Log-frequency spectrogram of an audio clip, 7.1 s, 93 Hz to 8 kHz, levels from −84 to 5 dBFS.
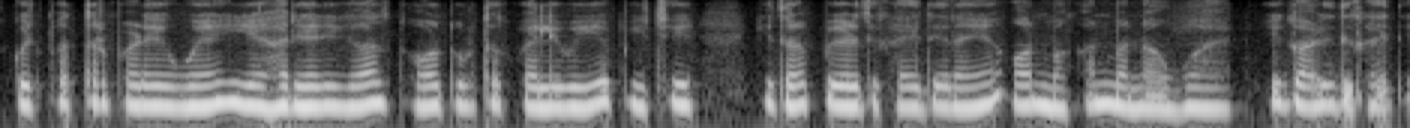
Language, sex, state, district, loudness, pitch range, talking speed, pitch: Hindi, female, Bihar, Saharsa, -16 LUFS, 195-215 Hz, 265 wpm, 205 Hz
